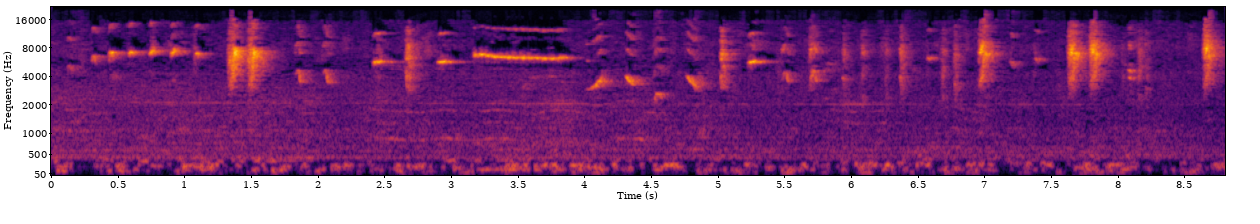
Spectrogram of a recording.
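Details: Young konin bird learning to sing: scattered high thin whistles, short sharp chirps and brief rising notes, irregular and unstructured, over a steady low rumbling background.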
